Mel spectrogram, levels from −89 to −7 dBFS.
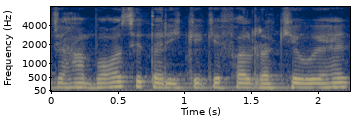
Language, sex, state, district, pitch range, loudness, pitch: Hindi, female, Bihar, Darbhanga, 145-155 Hz, -35 LUFS, 150 Hz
